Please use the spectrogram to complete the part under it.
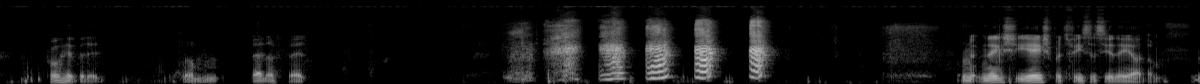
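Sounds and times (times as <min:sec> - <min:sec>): high-pitched short vocal sounds: 0:05.2 - 0:07.7.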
